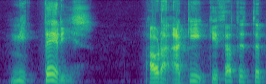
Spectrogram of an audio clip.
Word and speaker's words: mitteris: Entonces, según eso, si la penúltima es breve, el acento se retrotrae a la sílaba anterior. Por eso, mitteris. En cambio, si la E, en este ejemplo, si la E es larga, el acento recae en esa sílaba, mitteris.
